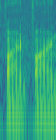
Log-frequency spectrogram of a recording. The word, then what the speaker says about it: FIFINE: so it's by fine fine technology it is pronounced fine fine even though it's f i f i n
